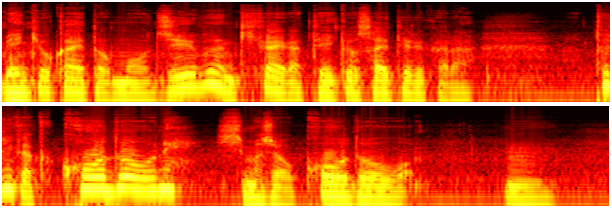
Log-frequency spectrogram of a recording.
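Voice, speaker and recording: A man's dark, mellow, somewhat breathy voice at a medium pitch, fairly quick, with very wide pitch swings. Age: 50s. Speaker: radio host. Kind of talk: casual chat.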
